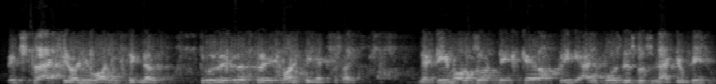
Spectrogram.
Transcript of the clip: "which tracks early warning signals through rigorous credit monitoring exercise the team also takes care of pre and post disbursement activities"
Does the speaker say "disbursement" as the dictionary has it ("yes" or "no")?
no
